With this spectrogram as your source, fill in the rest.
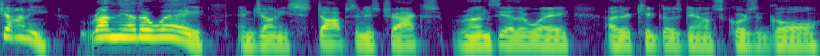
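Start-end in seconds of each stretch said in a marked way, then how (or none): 0.0-1.5 very high, shrill, loud sideline-style yell. Telling a game story, acting out the coach calling to a player, retelling a coach's yell. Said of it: "Coach yells".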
